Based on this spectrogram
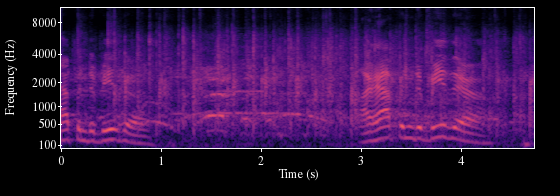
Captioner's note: applause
